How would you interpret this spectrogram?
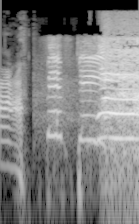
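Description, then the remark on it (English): An excited, wordless scream from a sports broadcaster calling the Mountaineers' win over the Michigan Wolverines: a few short vocal bursts build into a loud, sustained, high-pitched yell that grows stronger toward the end. “He did the initial scream, but he felt like, again, polished broadcaster.”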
